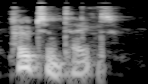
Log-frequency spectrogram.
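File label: "potentate", British English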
